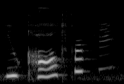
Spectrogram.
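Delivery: high, quick mouse question; mouse asking. Acted. Mouse arriving to answer the lion's call, high and quick. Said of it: "she asked".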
